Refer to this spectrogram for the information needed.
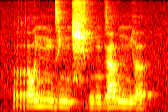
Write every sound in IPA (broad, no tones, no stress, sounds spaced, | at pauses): r ɔ ɲ n d ɪ ɲ ɕ ʊ ɡ ŋ ɡ a w ɲ ɐ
